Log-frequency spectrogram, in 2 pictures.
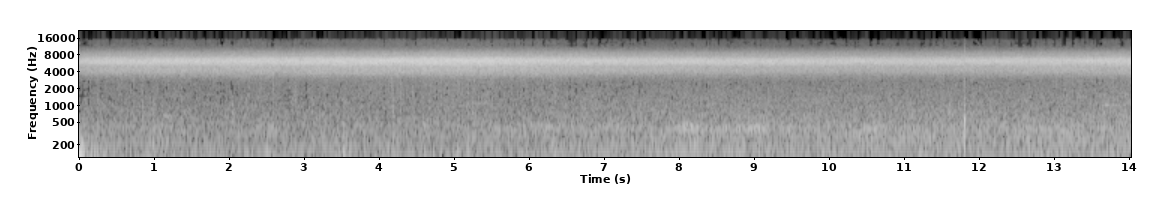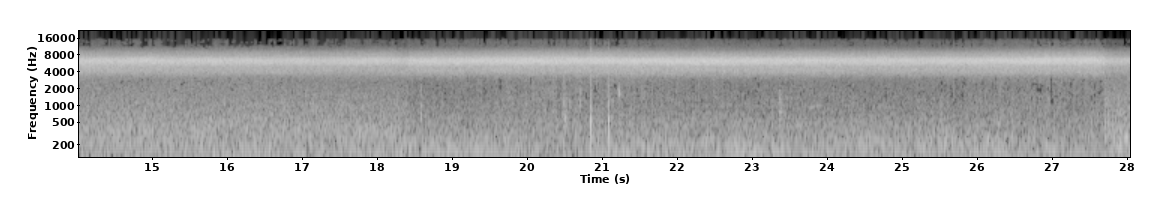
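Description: Dense chorus of 17-year periodical cicadas, Magicicada cassini of Brood IV: a steady, high-pitched buzzing drone without a break, swelling and easing slightly in level.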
